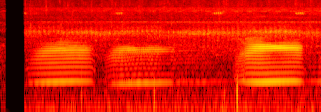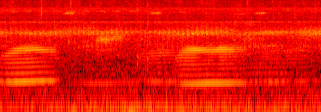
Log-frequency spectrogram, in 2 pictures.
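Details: Banded bullfrog recorded in Singapore giving deep, nasal, drawn-out moaning calls, each about half a second, repeated.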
